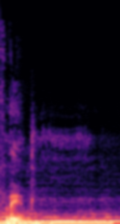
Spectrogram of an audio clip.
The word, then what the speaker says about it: film: And sometimes I'm just crocheting for my own self-care and I forgot to flim. Oh, did I say flim just now? That's a Jamaican pronunciation for film.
